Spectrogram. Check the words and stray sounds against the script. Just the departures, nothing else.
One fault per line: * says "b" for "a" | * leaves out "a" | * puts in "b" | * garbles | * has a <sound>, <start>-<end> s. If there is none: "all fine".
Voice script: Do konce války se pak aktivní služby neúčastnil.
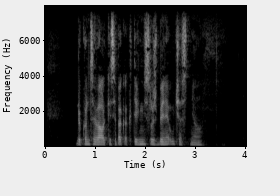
all fine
